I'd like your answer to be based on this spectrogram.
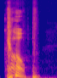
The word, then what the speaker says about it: Koop: But so thanks again to Nick Cope. Spelled K-O-O-P, but pronounced Cope.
